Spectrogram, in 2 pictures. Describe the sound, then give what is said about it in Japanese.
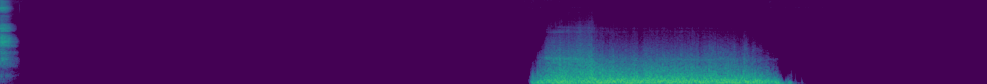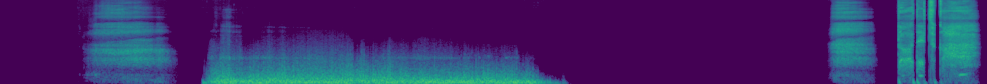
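Two long breaths blown into the ear, each a soft rushing whoosh lasting several seconds, separated by quiet, with brief faint rustling between and at the end. “お耳がすっきりして、ママの吐息がよく通るようになりましたか。”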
